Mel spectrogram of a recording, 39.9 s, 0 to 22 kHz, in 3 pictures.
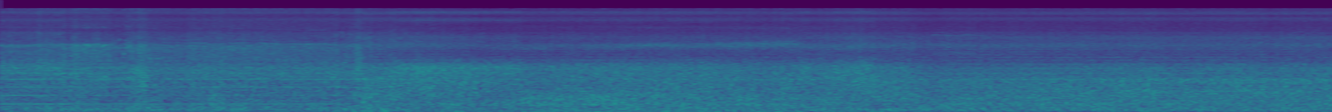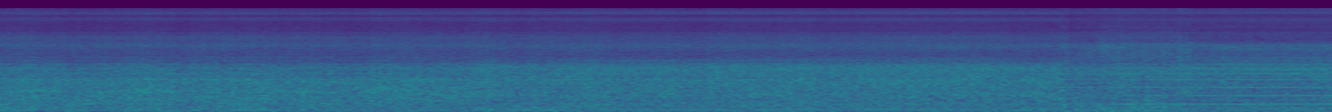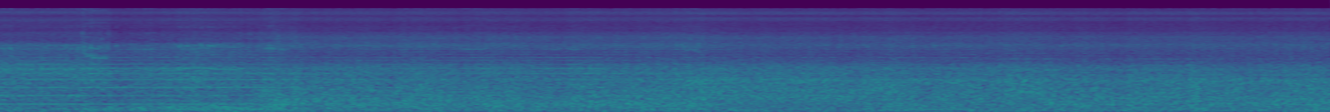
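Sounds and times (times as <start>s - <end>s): motor humming: 0.0s - 9.0s, 20.5s - 33.6s
propeller noise: 0.0s - 39.9s.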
